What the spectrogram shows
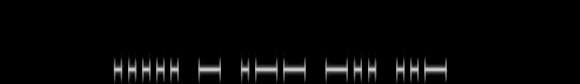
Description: Morse code, heard as a keyed tone, about 17 wpm, 700 Hz. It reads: 5TWDU
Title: Five Challenging Letter-Number Combinations 17wpm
